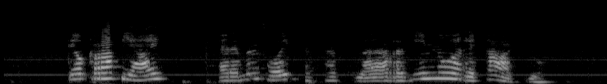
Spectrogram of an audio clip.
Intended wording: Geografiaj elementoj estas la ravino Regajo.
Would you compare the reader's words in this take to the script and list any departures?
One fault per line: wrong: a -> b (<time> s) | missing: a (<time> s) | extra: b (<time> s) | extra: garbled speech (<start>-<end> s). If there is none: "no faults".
no faults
